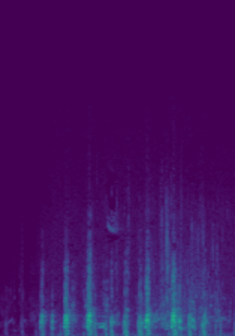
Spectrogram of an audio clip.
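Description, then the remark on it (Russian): Geese honk in a rapid, overlapping chatter of calls, fairly loud, with no voices over them. “Прибежал к реке. Видит, гуси пасутся.”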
